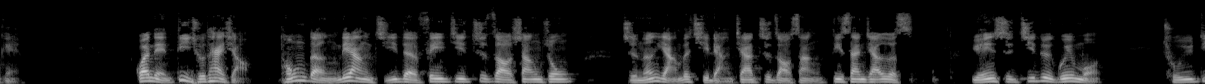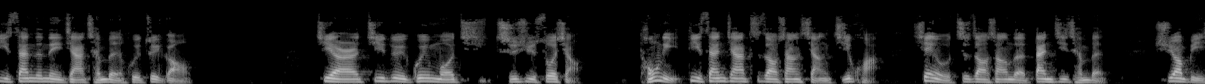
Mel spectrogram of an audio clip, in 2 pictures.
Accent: Hong Kong; moved away as an adult; now in Shanghai, China; 我是一个香港人，06年移居到上海工作

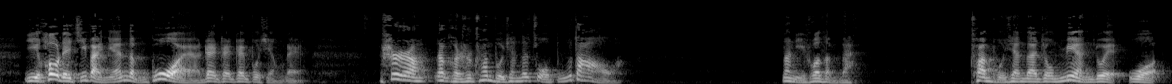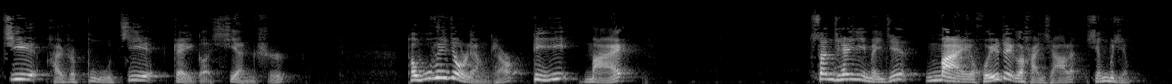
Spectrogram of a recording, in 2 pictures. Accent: Beijing, China; 我们北京话讲抽押去

